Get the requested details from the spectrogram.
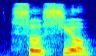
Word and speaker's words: sociaux: Y enseguida tendremos sociales, pero se escribe de la siguiente manera en francés. S, O, C, I, A, U, X socio.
